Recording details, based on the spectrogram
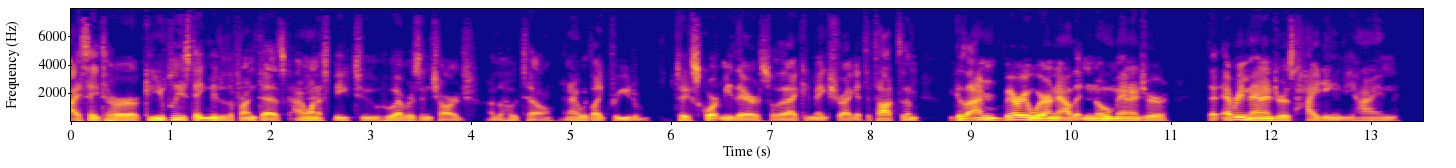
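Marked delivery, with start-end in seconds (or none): none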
